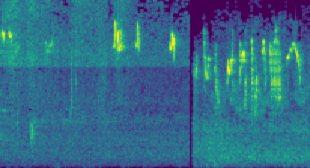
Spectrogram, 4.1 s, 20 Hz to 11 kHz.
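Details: Goldcrest singing in Korea in early March 2024, where it winters: faint, very high, thin notes at first, then a sudden louder stretch of rapid, high, tinkling notes over rustling background noise.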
